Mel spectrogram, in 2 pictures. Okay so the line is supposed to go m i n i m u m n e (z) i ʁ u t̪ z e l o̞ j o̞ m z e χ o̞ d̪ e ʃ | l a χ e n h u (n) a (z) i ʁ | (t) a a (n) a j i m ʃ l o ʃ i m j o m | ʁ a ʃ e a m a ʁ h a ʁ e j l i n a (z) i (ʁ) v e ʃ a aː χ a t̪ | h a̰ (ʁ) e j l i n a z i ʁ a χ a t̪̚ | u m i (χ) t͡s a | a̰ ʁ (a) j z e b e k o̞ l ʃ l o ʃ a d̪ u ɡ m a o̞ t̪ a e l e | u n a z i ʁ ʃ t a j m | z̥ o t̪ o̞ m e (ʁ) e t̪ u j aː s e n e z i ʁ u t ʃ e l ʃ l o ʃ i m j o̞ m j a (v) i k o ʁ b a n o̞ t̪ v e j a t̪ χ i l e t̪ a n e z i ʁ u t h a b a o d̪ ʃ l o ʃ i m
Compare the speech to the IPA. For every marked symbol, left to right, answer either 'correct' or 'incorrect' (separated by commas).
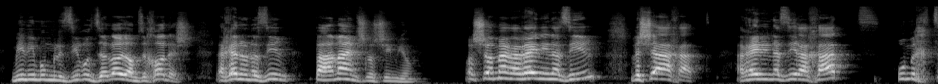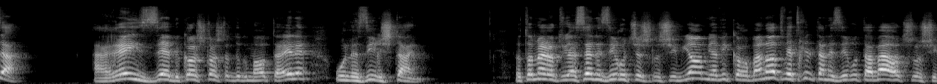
correct, correct, correct, incorrect, incorrect, correct, correct, correct, correct, incorrect, correct, correct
